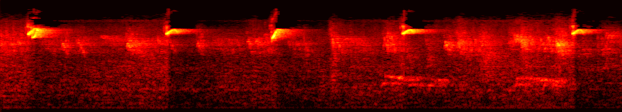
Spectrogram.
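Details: Young olive-backed sunbirds, fourth brood, at feeding time: sharp high chirps at irregular gaps, with breathy rasping notes and a brief lower whistle near the end.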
